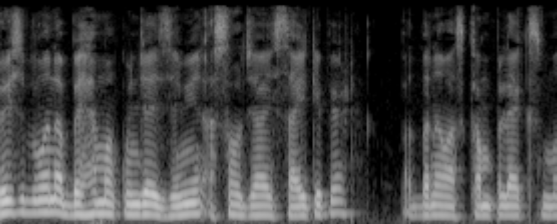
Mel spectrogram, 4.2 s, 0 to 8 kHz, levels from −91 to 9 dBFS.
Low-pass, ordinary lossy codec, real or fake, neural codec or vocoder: 7.2 kHz; MP3, 48 kbps; real; none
